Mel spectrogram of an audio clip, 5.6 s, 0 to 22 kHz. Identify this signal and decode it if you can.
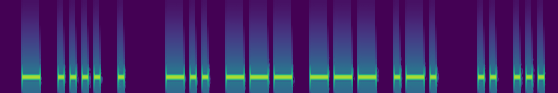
Morse code, heard as a keyed tone, about 20 wpm, 700 Hz. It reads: THE DOOR IS
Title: Sentences from Top 1600 Words 20wpm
